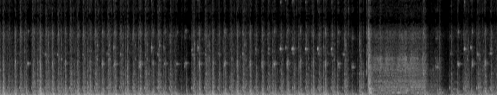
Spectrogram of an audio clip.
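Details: Old Ford Bronco, first cold start with lots of pedal pumping: slow, even cranking about four beats a second goes on a long time before finally catching. Hard cold start, extended cranking.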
